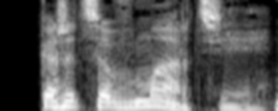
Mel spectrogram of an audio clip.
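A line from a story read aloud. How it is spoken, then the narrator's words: Uncertain reply. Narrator (Russian): неуверенно ответила МакБаннерман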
